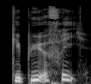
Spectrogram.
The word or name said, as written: gebyrfri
